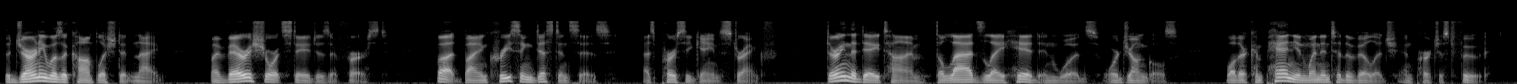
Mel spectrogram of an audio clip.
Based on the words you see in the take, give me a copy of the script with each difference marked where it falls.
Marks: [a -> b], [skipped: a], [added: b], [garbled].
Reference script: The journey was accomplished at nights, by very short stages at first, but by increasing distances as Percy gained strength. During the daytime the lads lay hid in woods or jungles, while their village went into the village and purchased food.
The journey was accomplished at [nights, -> night] by very short stages at first, but by increasing distances as Percy gained strength. During the daytime the lads lay hid in woods or jungles, while their [village -> companion] went into the village and purchased food.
